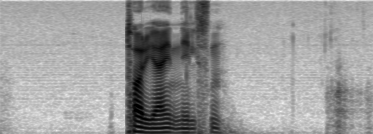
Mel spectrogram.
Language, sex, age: Norwegian, male, 18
